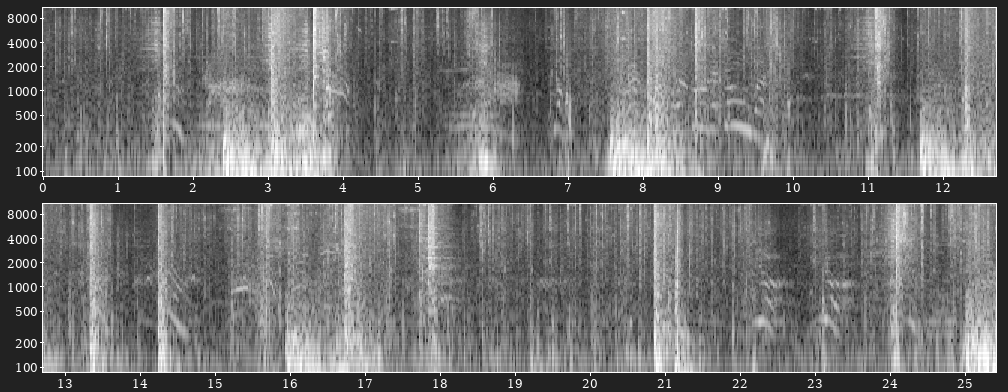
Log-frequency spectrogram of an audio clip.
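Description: Weapons clash and thud in a fight, again and again.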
